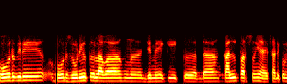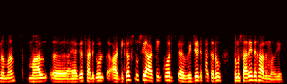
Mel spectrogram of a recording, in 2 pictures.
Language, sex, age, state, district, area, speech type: Punjabi, male, 18-30, Punjab, Ludhiana, urban, conversation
